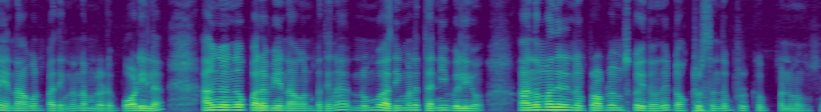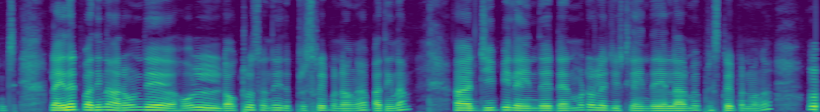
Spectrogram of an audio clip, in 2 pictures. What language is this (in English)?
Indonesian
